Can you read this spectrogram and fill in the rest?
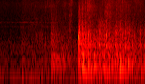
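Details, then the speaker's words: Bicycle drop test, rear end lifted and dropped: solid thump without loose rattle, seems normal; the clunking was traced to the front end instead. "seems pretty normal back here not a lot of noise"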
